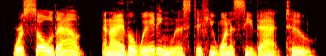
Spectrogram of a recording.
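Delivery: chirpy ticket agent at the window; lightly voiced clerk.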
